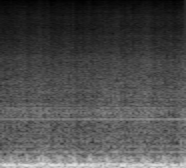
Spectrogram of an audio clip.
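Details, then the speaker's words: Car being fitted with a COBB flex fuel sensor, left idling to bleed fuel pressure: low idle surging and sagging unevenly before stalling; stumbling from fuel starvation. "i'm surprised it's going to run out of fuel soon and then it should just die it should this one's holding on for dear life"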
